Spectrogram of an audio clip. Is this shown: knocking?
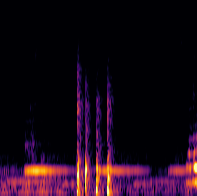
yes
